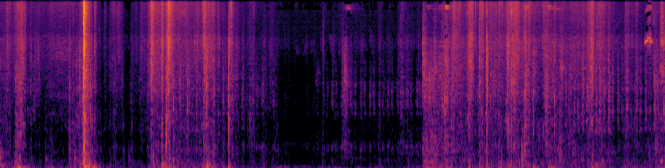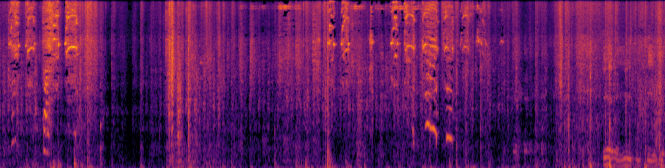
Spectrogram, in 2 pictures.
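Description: Dogs panting inside a small car cabin, with a few short, high whines. A sharp click about two seconds in.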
